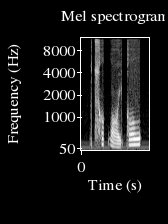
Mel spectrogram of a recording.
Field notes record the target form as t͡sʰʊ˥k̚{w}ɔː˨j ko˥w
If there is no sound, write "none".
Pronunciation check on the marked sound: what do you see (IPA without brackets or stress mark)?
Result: w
